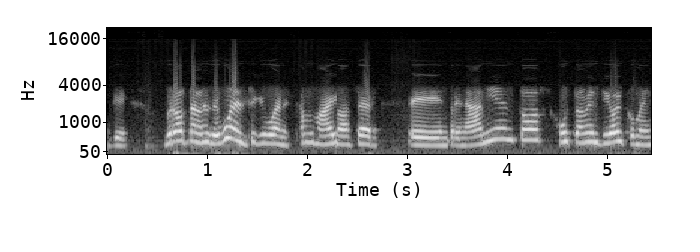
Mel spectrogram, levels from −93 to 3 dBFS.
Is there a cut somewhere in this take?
yes; 4 cuts; at 1.0 s, 1.4 s, 2.3 s, 2.8 s

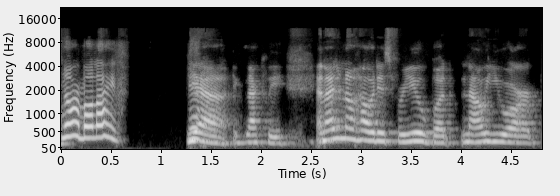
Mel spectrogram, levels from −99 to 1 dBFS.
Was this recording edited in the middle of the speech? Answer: no; 0 cuts

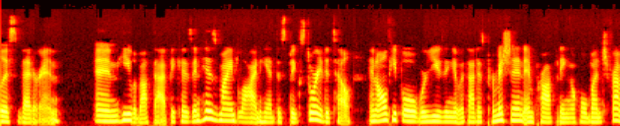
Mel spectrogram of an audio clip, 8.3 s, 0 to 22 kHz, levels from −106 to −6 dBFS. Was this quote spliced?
yes; 3 cuts; at 1.7 s, 3.2 s, 5.2 s

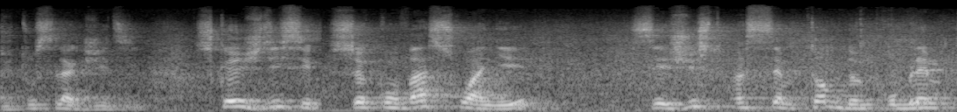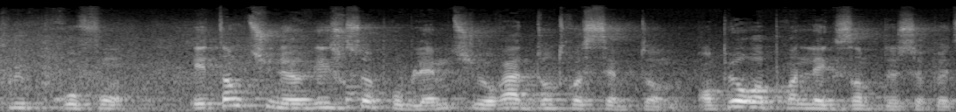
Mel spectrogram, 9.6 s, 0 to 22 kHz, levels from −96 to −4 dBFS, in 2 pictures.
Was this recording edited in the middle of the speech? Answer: yes; 2 cuts; at 1.6 s, 6.5 s

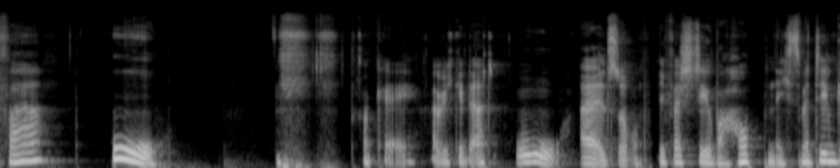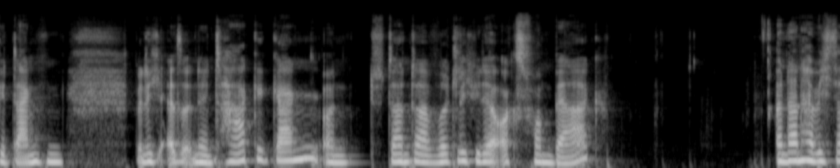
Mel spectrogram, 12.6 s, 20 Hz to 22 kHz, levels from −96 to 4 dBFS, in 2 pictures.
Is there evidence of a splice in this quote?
yes; 1 cut; at 4.9 s

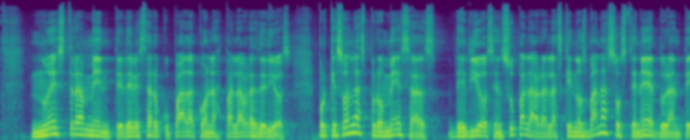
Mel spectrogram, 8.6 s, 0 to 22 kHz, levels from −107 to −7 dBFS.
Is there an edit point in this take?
no; 0 cuts

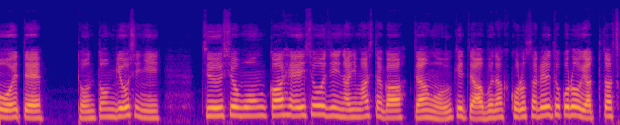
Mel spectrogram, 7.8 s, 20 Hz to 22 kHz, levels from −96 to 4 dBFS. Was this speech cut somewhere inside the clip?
yes; 1 cut; at 5.1 s

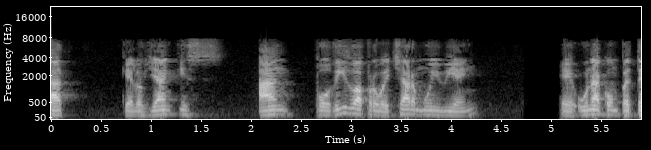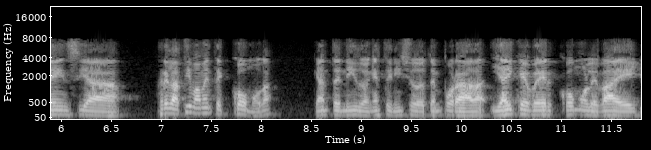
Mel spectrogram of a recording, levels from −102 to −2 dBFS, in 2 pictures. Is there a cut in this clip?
no; 0 cuts

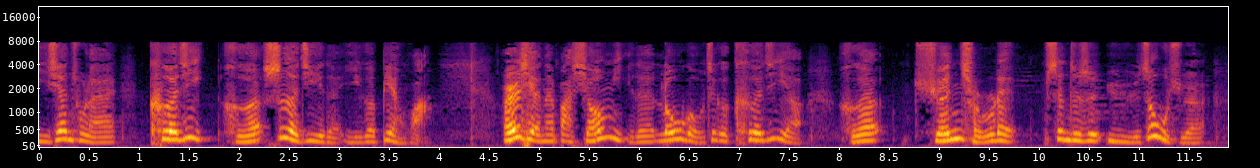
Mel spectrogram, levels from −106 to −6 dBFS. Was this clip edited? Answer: no; 0 cuts

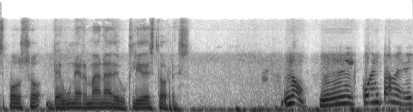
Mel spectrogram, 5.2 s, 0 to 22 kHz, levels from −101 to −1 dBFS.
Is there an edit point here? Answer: no; 0 cuts

